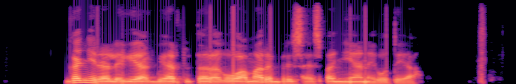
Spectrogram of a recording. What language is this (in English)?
Basque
